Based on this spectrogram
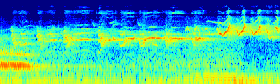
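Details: Chinese hwamei, a large-bodied caged bird with white wing feathers, sings a varied song: a low whistle at the start, then wavering mid-pitched phrases, ending in quick, high, looping whistles.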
